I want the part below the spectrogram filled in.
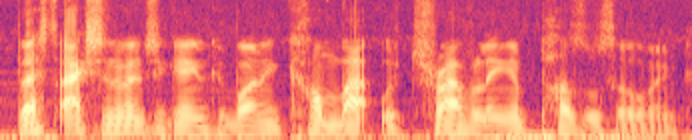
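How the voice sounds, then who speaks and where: A man hosting a gaming show with casual, blunt opinion commentary, slightly croaky from a sore throat. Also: on the low side, fast talker, a bit bright.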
